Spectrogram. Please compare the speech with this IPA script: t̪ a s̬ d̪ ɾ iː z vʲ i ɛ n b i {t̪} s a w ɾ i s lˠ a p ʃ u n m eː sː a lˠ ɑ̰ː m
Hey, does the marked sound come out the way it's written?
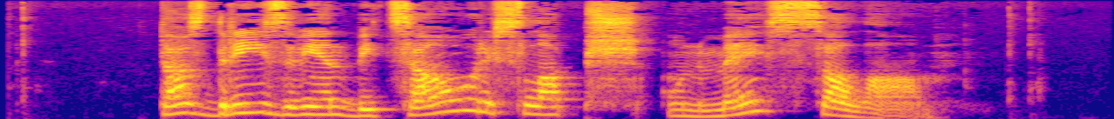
yes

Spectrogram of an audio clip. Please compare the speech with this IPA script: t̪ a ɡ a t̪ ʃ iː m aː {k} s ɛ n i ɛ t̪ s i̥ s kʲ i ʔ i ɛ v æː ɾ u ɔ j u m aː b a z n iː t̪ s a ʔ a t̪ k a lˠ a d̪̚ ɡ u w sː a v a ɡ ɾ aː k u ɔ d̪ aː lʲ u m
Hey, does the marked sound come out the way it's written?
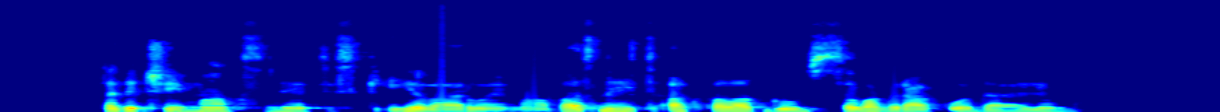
yes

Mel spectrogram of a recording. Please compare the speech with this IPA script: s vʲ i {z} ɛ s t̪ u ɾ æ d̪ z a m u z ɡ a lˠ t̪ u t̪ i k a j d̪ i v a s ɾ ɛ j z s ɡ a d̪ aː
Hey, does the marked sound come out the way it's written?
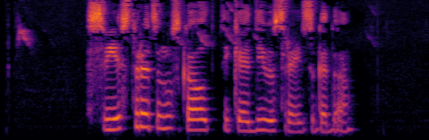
no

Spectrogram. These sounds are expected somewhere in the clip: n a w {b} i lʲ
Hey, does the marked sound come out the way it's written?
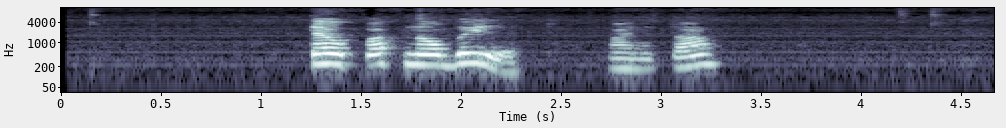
yes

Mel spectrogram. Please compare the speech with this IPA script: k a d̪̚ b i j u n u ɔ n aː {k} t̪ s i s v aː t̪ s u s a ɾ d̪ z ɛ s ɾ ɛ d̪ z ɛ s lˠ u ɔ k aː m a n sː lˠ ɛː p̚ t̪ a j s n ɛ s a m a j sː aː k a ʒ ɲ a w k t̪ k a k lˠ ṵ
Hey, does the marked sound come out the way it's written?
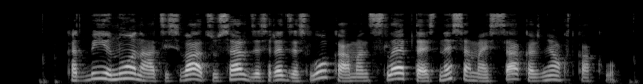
no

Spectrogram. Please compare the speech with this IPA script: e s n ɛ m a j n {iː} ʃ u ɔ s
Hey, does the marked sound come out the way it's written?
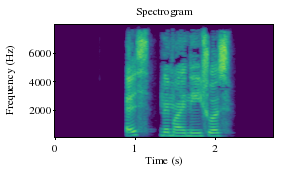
yes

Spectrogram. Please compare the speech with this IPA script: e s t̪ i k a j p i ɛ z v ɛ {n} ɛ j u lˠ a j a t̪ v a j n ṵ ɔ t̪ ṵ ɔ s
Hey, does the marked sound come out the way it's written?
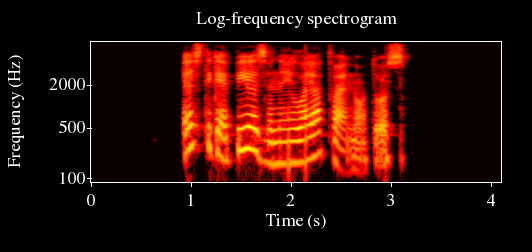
yes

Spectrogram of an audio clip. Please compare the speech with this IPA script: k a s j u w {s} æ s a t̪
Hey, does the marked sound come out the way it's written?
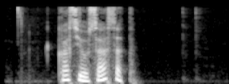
yes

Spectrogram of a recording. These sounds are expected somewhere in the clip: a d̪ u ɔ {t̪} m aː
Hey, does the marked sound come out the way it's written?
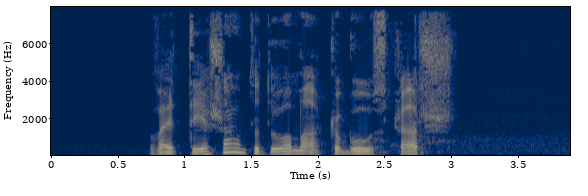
no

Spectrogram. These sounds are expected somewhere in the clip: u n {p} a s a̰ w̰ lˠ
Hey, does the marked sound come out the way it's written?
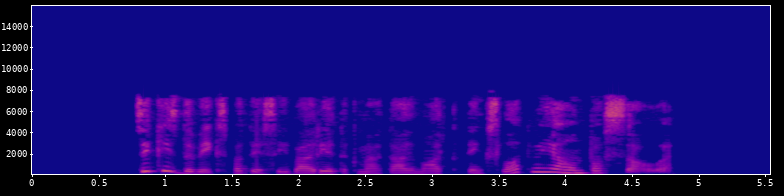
yes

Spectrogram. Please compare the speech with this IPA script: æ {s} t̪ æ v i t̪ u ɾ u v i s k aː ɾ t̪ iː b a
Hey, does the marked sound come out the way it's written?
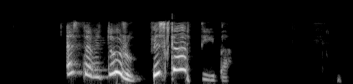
yes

